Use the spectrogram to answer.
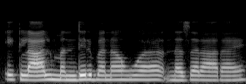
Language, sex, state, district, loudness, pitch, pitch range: Hindi, female, Madhya Pradesh, Bhopal, -15 LUFS, 210 Hz, 200-215 Hz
